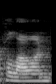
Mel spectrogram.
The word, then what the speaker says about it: Palawan: Oh, so I spent 8 days total in Palawan or Palawan, depends on where you're from, how you pronounce it. Sorry. I'm going to pronounce it Palawan. That's just how I was taught by some locals, so.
